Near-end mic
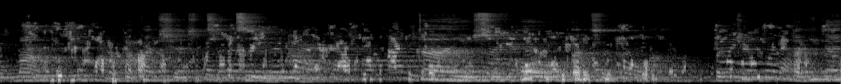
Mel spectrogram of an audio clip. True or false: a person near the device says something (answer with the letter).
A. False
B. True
B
